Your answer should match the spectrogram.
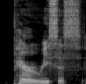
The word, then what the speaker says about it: paresis: And the thing was a condition known as paresis. Am I saying that right? – That is correct. Paresis.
